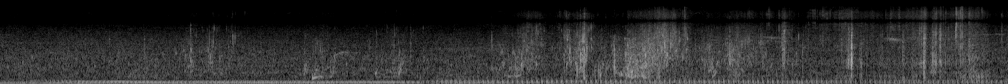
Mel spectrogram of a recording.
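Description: Steady low rumble of wind on the microphone. Over the second half comes rustling and sharp crackles of steps through leaf litter and undergrowth, densest about six to seven seconds in, with single twig-like cracks near the end.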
